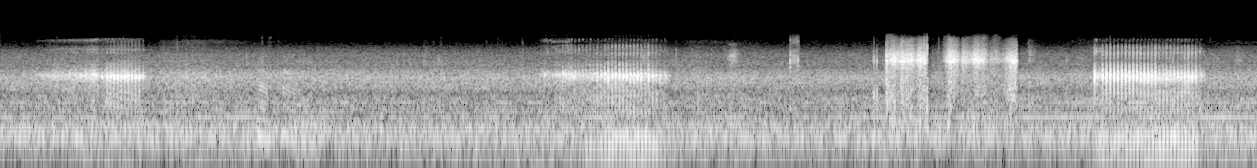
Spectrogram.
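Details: Rough, buzzing snores recurring about every five seconds, with a brief burst of nearby voices between them: ordinary snoring.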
